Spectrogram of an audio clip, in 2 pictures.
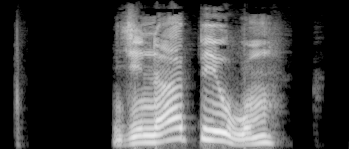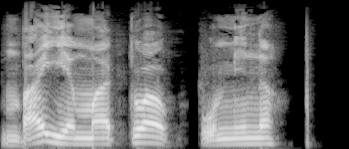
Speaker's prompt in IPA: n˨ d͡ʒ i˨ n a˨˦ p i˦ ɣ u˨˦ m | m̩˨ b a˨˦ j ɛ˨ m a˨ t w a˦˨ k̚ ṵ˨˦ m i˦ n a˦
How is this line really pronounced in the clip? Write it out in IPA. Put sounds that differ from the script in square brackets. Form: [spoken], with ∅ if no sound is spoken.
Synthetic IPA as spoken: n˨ d͡ʒ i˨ n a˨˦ p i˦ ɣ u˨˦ m | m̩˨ b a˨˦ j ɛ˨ m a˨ t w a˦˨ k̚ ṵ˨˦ m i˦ n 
